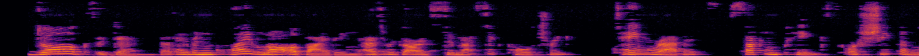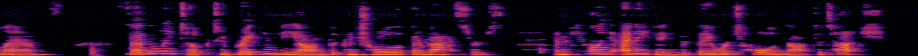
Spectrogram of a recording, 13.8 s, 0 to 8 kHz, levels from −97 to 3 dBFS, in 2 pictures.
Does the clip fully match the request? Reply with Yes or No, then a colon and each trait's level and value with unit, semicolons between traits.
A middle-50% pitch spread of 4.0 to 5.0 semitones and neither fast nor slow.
Yes: average, 4.5 semitones; average, 175 wpm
